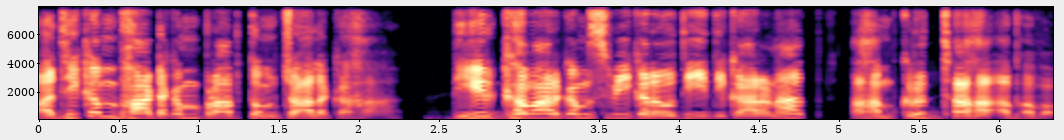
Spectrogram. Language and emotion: Sanskrit, angry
